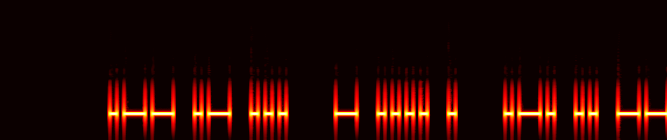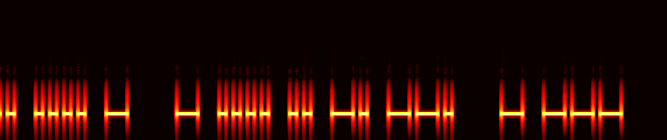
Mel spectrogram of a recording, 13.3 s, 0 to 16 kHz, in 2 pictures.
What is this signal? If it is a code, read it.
Morse code, heard as a keyed tone, about 17 wpm, 700 Hz. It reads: WAS THE RIGHT THING TO
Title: Sets of 5 Words Encore2 17wpm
